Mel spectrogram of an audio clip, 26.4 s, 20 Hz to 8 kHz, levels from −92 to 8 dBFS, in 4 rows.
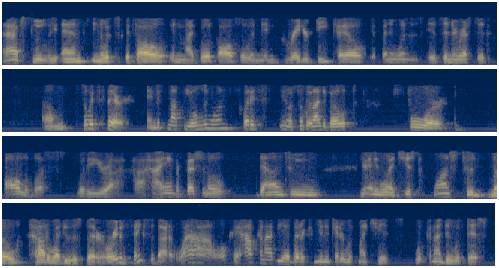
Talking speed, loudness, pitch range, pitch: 200 wpm, -29 LUFS, 90-145 Hz, 105 Hz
